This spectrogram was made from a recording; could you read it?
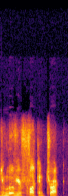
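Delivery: put-on shout. Retelling yelling at people blocking the way: imitating own yell. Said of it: "And I yelled at them".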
